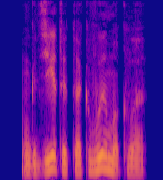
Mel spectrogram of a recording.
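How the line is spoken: Angry question. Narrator (Russian): спросил сердито

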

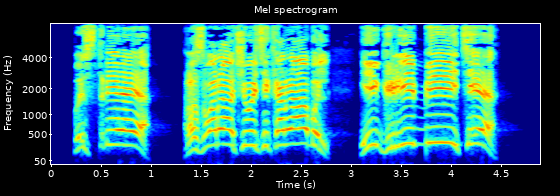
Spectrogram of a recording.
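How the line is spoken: Yelling. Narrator (Russian): завопил Ясон

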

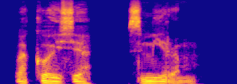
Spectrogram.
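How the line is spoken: Muttered. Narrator (Russian): пробормотал он

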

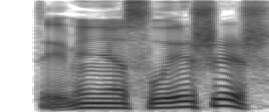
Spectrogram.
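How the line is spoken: Spiteful. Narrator (Russian): сказал тот, злобно взглянув на него

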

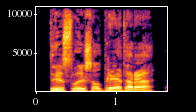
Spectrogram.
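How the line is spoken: Barked order. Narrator (Russian): рявкнул он трубачу

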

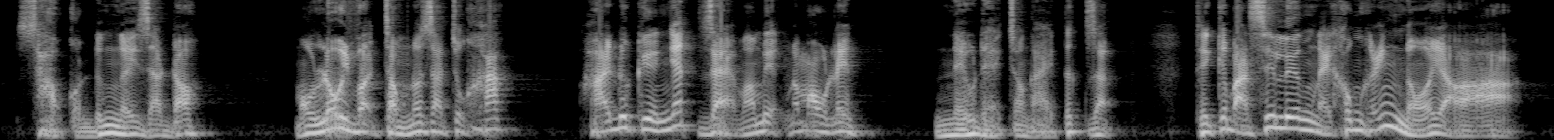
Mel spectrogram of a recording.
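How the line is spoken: Harsh, scowling old man. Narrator (Vietnamese): Mo Triềng cau mày, lão gằn giọng

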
